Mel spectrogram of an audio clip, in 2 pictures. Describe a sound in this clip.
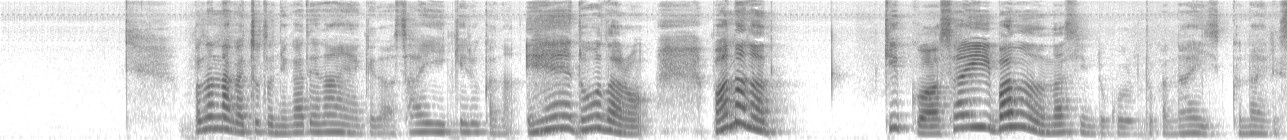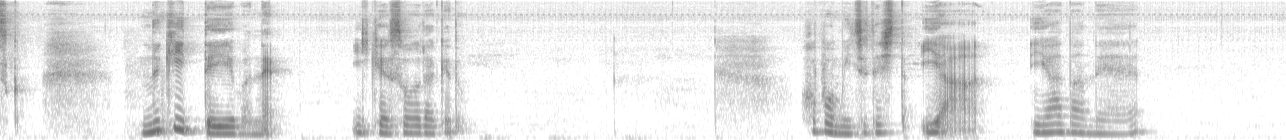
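A young woman talks calmly and close up, in short bursts with pauses.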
